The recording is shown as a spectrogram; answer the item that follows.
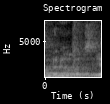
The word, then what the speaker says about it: Bonobos: Is that how you say it? Bonobos? – I think so. – Bonobos. – Yes.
